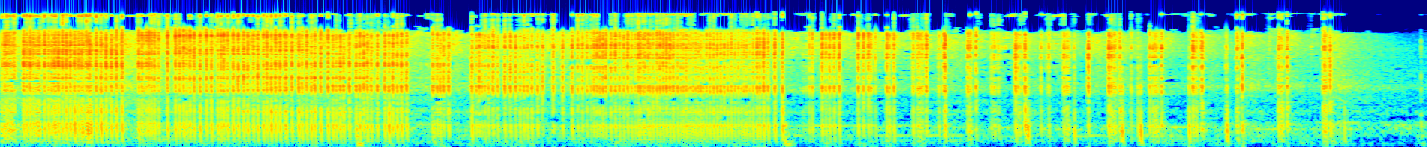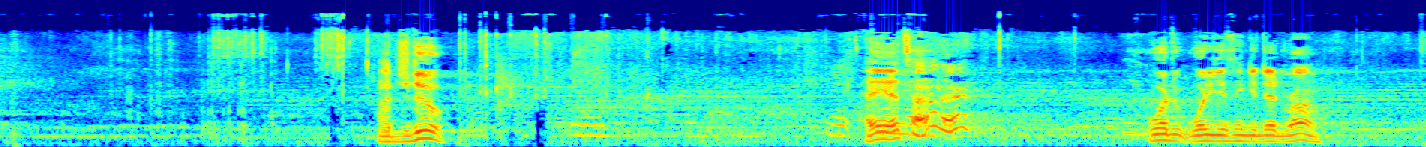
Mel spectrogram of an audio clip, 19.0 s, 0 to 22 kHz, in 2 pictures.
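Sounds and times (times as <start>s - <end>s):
welding arc crackling: 0.0s - 9.2s.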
